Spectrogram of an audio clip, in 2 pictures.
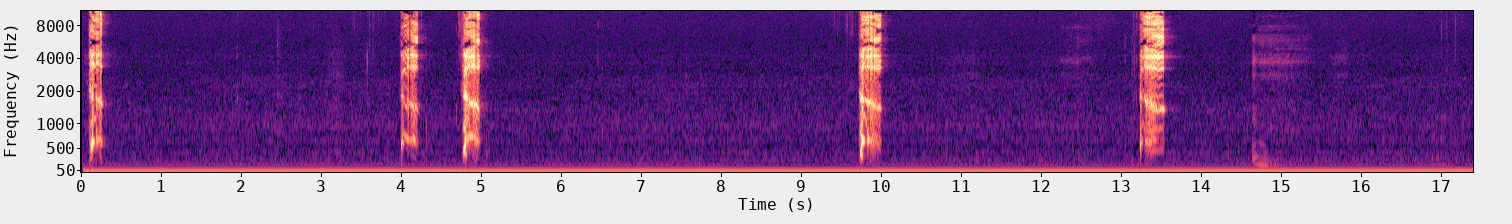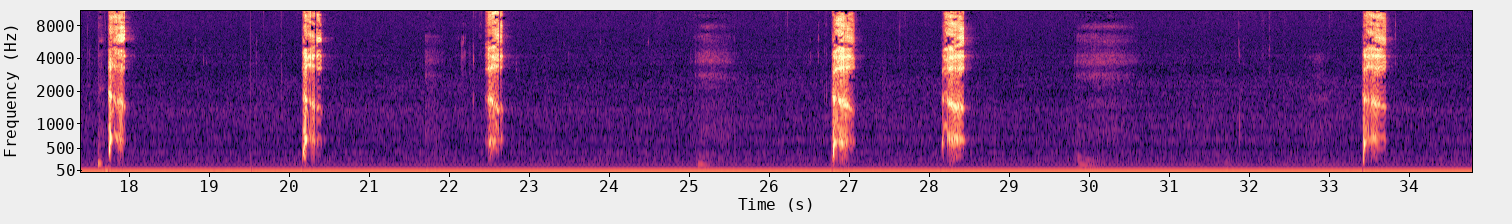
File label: Sexy Hics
